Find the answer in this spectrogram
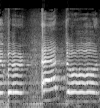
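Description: A young girl singing a slow country song live, holding long notes, over acoustic guitar.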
